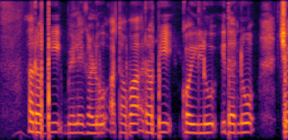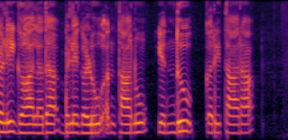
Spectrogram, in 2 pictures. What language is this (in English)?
Kannada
